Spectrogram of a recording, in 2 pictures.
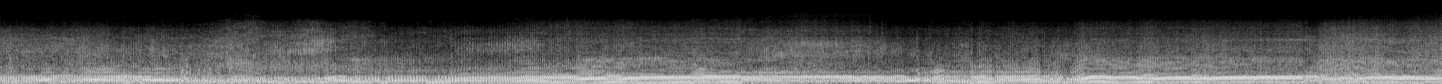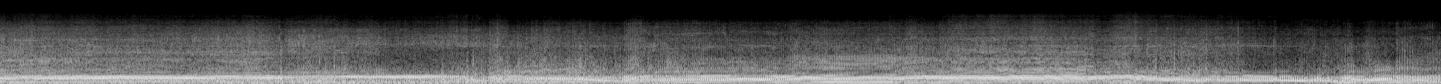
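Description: Honda CRF230 dirt bike's single-cylinder four-stroke engine heard from on the bike while it is ridden hard around a motocross track. The engine note climbs and drops over and over with throttle and gear changes.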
